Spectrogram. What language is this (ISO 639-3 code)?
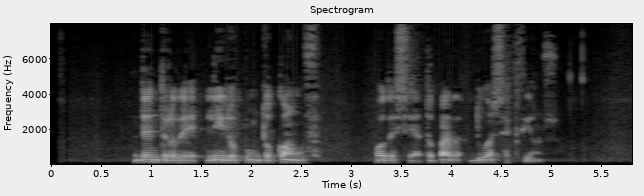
glg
